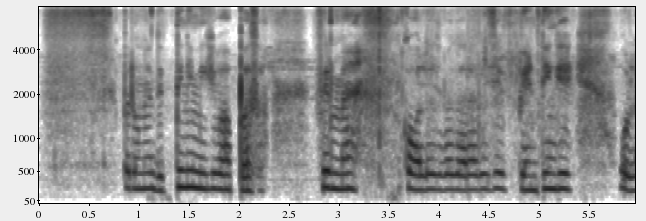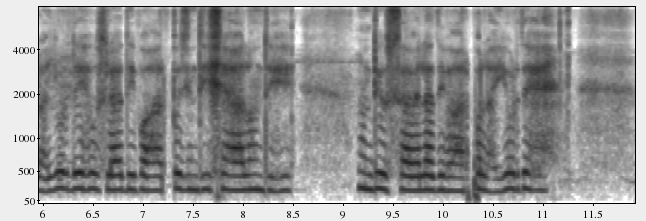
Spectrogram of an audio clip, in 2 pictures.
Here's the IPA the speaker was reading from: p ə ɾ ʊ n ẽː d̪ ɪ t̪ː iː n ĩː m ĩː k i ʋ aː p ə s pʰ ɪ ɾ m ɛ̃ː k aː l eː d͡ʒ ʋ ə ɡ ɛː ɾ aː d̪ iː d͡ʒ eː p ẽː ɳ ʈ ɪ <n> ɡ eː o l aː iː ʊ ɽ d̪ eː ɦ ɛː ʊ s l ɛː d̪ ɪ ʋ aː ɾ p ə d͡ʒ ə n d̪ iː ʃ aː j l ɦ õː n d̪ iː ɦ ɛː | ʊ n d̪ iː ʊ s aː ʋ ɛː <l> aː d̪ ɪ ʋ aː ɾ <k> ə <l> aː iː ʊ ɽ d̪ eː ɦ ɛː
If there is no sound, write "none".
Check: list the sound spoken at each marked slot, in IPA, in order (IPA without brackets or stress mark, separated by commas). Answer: ŋ, l, p, l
